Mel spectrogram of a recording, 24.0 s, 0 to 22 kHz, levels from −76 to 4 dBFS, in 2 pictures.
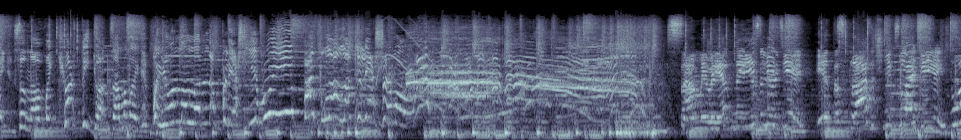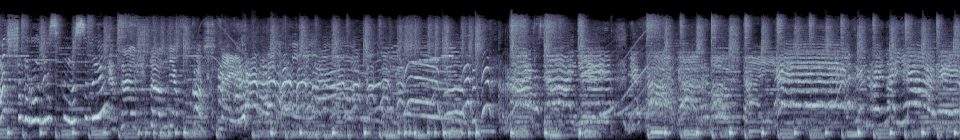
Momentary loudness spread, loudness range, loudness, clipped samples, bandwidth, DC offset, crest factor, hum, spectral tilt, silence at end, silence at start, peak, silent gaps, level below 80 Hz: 4 LU; 2 LU; -13 LUFS; under 0.1%; 16 kHz; under 0.1%; 14 dB; none; -1.5 dB/octave; 0 s; 0 s; 0 dBFS; none; -56 dBFS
